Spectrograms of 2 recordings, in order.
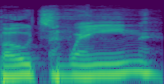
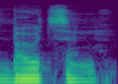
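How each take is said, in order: First: The word is pronounced as it is spelled. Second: The word is pronounced in a shortened form. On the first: The speaker calls it wrong. "you see like boatswain" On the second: The speaker calls it right. "they're like no, it's boatswain"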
